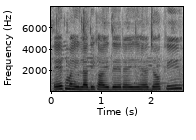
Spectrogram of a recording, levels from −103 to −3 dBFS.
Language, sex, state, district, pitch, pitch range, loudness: Hindi, female, Haryana, Charkhi Dadri, 220 Hz, 215-245 Hz, -14 LUFS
